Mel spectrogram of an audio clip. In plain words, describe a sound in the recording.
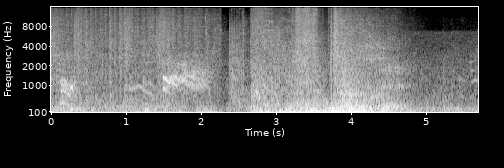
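Video game gunshots fire in quick bursts.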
